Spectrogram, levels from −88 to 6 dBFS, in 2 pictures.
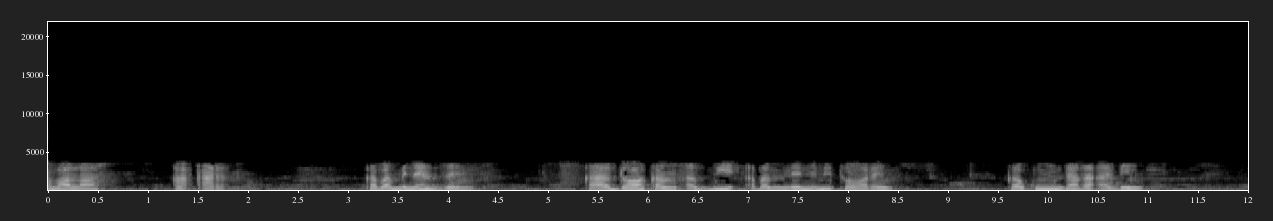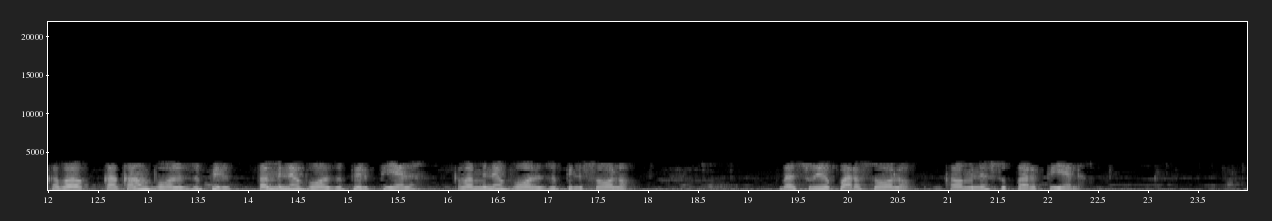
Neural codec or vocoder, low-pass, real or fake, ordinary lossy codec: none; 3.6 kHz; real; MP3, 16 kbps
